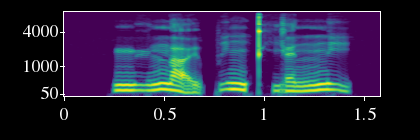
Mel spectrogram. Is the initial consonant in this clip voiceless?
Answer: no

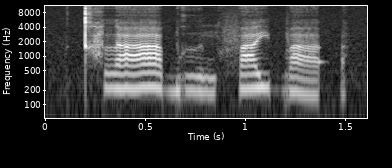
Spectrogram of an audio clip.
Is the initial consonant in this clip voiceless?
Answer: yes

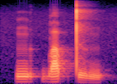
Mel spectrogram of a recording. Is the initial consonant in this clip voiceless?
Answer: no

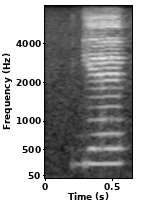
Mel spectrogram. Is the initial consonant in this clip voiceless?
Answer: no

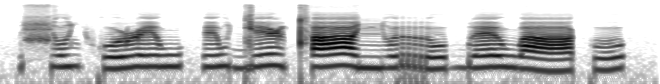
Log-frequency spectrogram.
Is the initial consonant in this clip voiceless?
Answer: yes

